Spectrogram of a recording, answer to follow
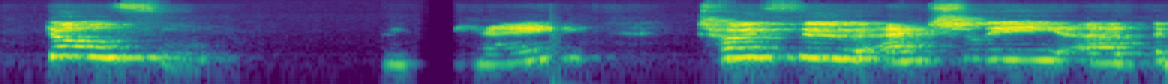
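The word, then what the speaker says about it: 豆腐: little bit about our dish tofu is actually pronounced dolphu okay tofu actually uh the name believe it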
